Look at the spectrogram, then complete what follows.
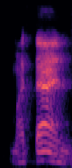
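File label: "matan", Malay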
